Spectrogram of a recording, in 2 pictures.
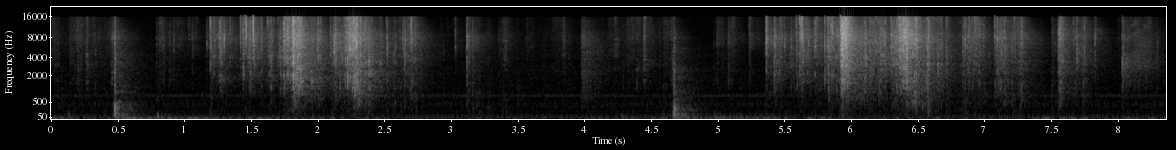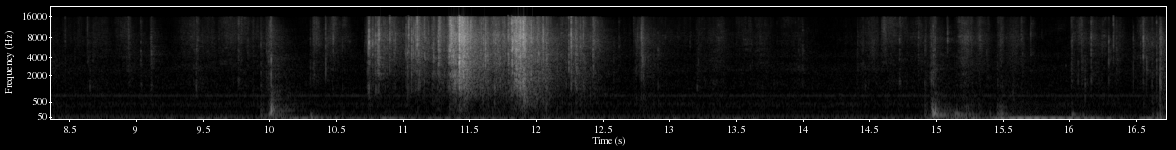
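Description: Trading-card pack wrappers being torn open and crinkled by hand, in four bursts a few seconds apart, each preceded by a soft knock. A faint steady hum runs underneath.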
